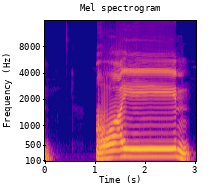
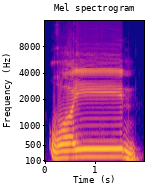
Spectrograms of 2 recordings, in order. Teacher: আইনটা চাপ দিয়ে পড়বেন আইন, গলার মাঝখানে চাপ দিতে হবে আইন। গয়ন, এটা গলার মাঝখান থেকে উচ্চারণ হবে, চাপ দিবেন না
